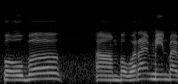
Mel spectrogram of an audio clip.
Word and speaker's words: boba: dirty who's booba what boba is not booba oh then again now that i think about it some people do pronounce boba and bubba wrong i remember some of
